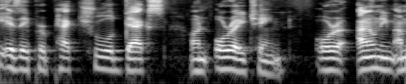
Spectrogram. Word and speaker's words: Oraichain: Uh but it's Orai Chain with the little AI emphasis there in the middle.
